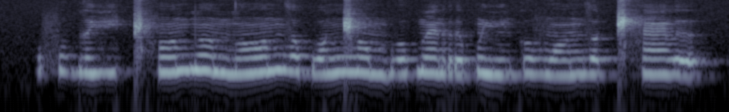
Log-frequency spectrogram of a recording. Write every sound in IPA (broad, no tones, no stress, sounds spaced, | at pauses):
f o ɡ ə vʲ o ǁʰ ɔ̃ n d ɔ̃ː n d ɔ̃ː n z ɔ b ɔ ŋ͡ǁ ɔ̃ː m b o b æ̃ r ə p õ vʲ õ k o v ɔ̃ː n z ɔ ǁʰ æ̃ l ə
